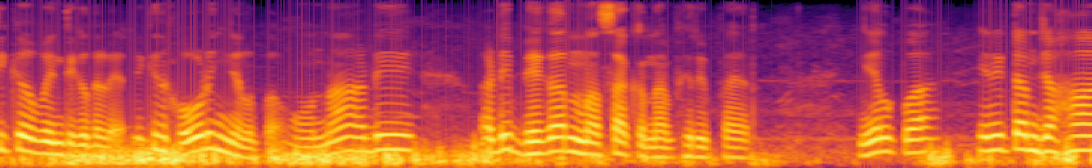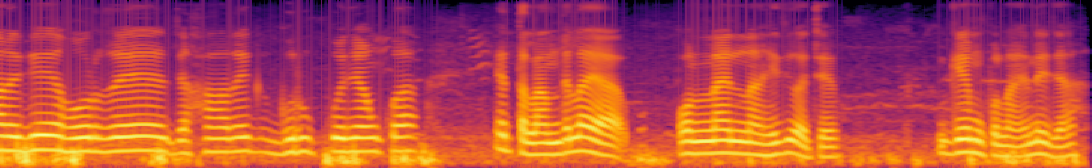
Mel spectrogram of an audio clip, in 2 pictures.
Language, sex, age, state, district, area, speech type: Santali, male, 30-45, Jharkhand, Bokaro, rural, spontaneous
